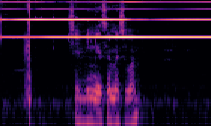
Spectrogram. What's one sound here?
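A mobile phone gives a short notification tone.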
